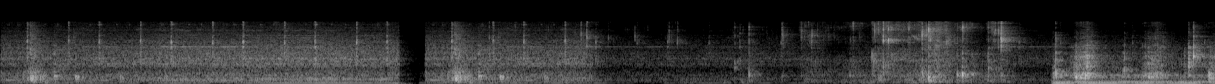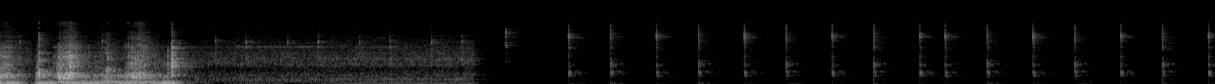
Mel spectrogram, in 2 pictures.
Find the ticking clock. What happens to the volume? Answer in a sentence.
The loudness of the ticking clock goes down.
